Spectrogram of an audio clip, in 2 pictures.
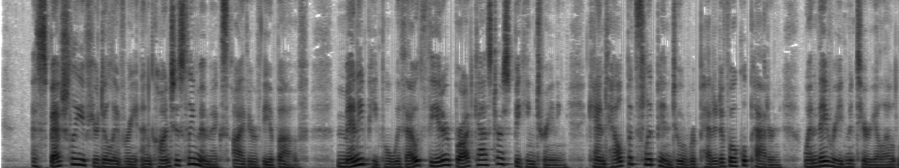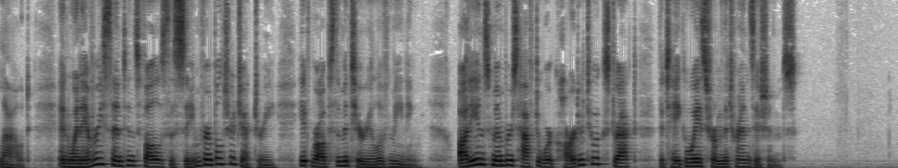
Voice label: repetitive vocal pattern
